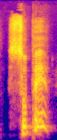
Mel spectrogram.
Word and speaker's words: Suppe: Right, Very similar, but longer. Super. Suppe and super. Right, so again, for that one, I don't see much difference in super and super. It's just a super, a length thing.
